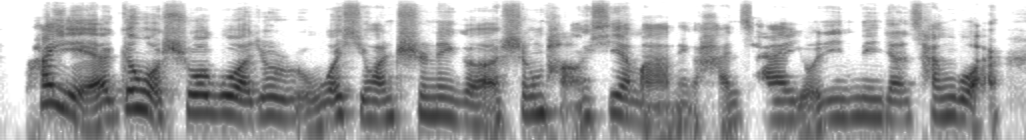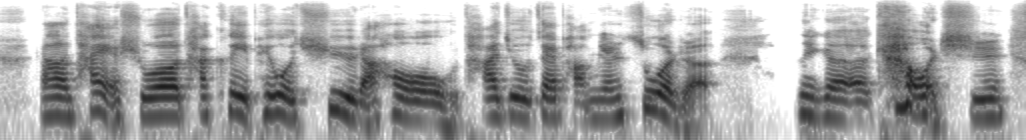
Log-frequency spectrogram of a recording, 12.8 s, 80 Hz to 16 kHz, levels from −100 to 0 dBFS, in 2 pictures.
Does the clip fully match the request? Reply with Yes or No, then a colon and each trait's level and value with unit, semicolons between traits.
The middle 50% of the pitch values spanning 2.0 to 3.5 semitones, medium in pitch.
No: average, 2.8 semitones; high, 195 Hz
